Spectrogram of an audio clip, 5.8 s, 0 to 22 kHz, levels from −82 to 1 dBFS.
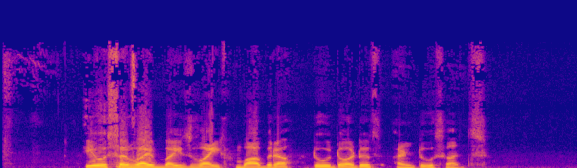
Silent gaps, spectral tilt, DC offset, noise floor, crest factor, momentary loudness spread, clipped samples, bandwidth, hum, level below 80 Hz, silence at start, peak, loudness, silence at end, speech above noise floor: none; -6.5 dB/octave; under 0.1%; -53 dBFS; 14 dB; 11 LU; under 0.1%; 17 kHz; none; -50 dBFS; 0.05 s; 0 dBFS; -13 LUFS; 0.9 s; 41 dB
